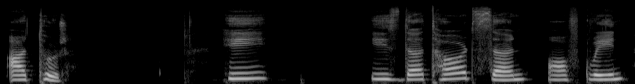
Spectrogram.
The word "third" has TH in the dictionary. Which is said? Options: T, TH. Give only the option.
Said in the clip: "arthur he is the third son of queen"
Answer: T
